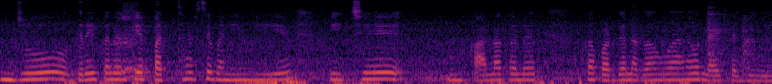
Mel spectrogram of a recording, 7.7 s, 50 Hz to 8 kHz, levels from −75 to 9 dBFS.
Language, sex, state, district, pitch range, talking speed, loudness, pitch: Hindi, female, Bihar, Purnia, 200-230 Hz, 170 wpm, -32 LUFS, 215 Hz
